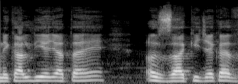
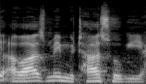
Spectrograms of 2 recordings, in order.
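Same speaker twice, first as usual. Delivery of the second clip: normal talking voice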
